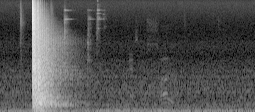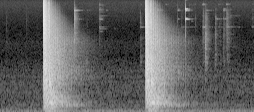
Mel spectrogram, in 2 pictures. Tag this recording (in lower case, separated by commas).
explosion, gunfire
